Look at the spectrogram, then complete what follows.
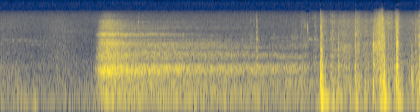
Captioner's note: sighs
